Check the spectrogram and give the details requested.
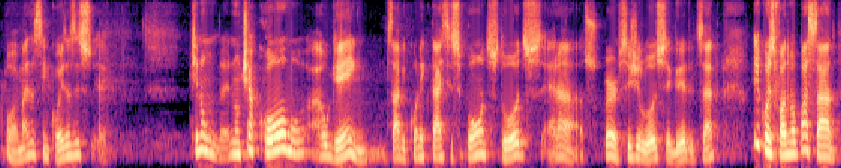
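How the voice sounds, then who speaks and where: A man with a Brazilian accent, a podcast guest telling a personal story and acting out what others said. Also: a little high. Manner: animated, acts out the voices of others in his story.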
